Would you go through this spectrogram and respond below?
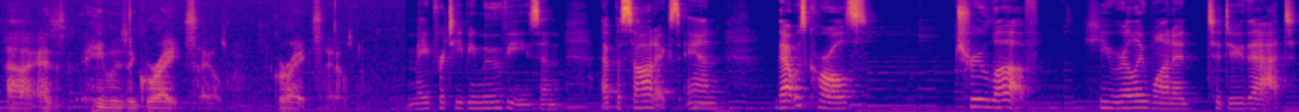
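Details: Adult woman speaking; ordinary speech.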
